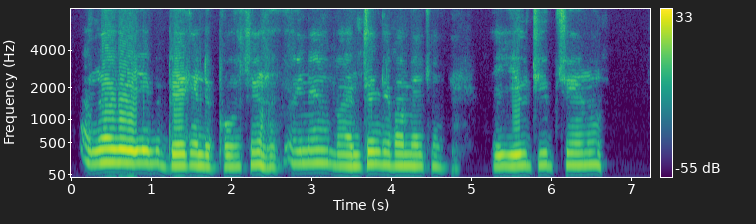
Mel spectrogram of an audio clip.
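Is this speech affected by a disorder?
Yes: cerebral palsy; present from birth, uses wheelchair.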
